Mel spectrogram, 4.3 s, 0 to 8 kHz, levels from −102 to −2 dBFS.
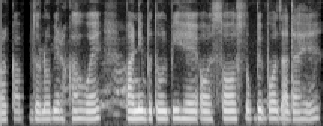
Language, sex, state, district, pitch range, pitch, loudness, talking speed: Hindi, female, Arunachal Pradesh, Papum Pare, 180-195 Hz, 185 Hz, -18 LUFS, 250 wpm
